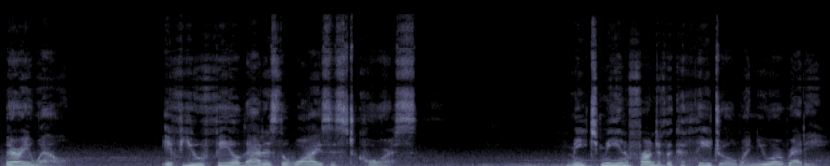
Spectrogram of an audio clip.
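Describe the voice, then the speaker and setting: A woman voicing a calm, wise, ethereal guardian in a video game, speaking in a formal, measured, serene manner. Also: mid-range voice, a little hiss or hum. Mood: measured, advisory.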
